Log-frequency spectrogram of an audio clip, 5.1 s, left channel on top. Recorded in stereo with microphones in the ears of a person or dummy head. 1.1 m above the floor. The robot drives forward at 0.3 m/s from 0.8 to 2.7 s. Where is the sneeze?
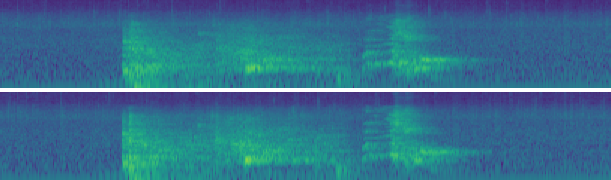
60° right (ahead or behind), 0.9 m.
